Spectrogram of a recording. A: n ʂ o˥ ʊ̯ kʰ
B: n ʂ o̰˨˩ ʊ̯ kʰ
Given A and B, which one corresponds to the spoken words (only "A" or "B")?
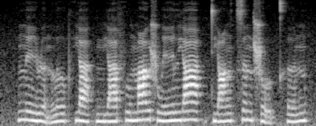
B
